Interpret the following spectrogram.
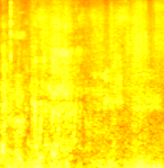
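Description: A hooked carp splashing and churning the water at the surface close to the bank as it is played.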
